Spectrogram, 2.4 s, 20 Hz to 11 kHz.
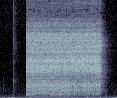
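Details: iPhone 6 Plus gives a harsh, hissy electronic buzz for about a second and a half when buttons are pressed or the charger is plugged in, then cuts off; buzzing noise from phone.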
